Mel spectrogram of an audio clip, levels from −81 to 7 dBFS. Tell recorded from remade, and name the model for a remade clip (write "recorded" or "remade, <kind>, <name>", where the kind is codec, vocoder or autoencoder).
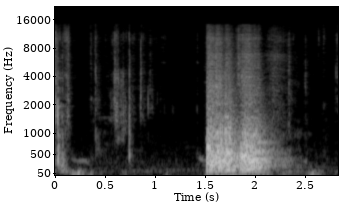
recorded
